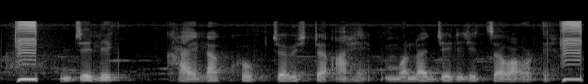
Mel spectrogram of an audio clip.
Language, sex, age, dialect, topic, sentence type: Marathi, male, 25-30, Varhadi, agriculture, statement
